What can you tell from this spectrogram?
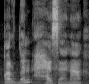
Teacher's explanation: தன்மீனுக்கு அப்புறமா ஹா வந்திருக்கு, இது ஹாருடைய சட்டம். உள்ளதை உள்ள மாதிரி ஓதணும், குன்னா செய்யக்கூடாது.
